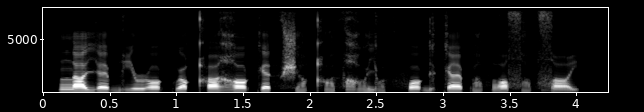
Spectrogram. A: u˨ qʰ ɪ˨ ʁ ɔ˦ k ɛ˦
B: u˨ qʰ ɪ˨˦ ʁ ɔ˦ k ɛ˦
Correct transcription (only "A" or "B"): A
